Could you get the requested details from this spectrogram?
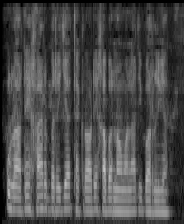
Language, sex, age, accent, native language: Uzbek, male, 18-24, Farg'ona, Uzbek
